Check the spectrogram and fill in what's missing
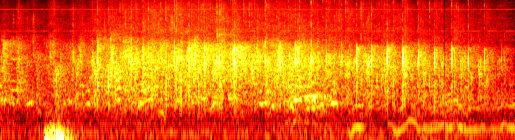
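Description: Audience at a stock exchange listing ceremony applauding, sustained clapping of a large crowd with a low thump near the start, voices faintly underneath.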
